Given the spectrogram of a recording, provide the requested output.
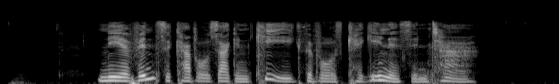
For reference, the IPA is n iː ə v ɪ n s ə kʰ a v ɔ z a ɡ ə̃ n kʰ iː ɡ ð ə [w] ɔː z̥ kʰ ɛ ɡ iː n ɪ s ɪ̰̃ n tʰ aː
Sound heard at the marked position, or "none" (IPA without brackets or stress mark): v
